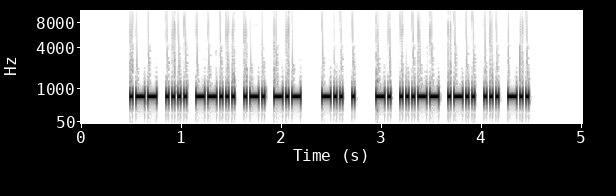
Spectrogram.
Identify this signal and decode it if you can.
Morse code, heard as a keyed tone, about 40 wpm, 700 Hz. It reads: WH7RK DE N3LSD
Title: USA Callsign DE Callsign - 5 Characters - 40wpm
